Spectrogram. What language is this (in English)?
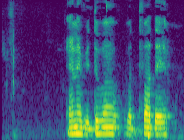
Loarki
